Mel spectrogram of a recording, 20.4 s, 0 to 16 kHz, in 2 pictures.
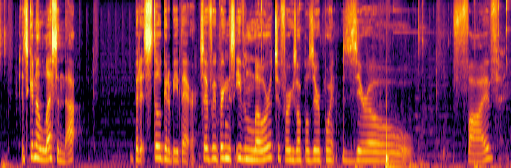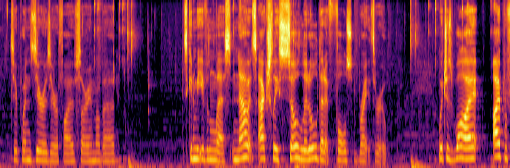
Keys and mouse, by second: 0.0 space, 0.5 middle click, 3.9 space, 5.1-10.2 drag, 12.1 drag, 12.5 click, 12.7 space, 14.8-15.6 drag, 15.8 middle drag, 18.8 space, 19.5 middle click, 20.0 click.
